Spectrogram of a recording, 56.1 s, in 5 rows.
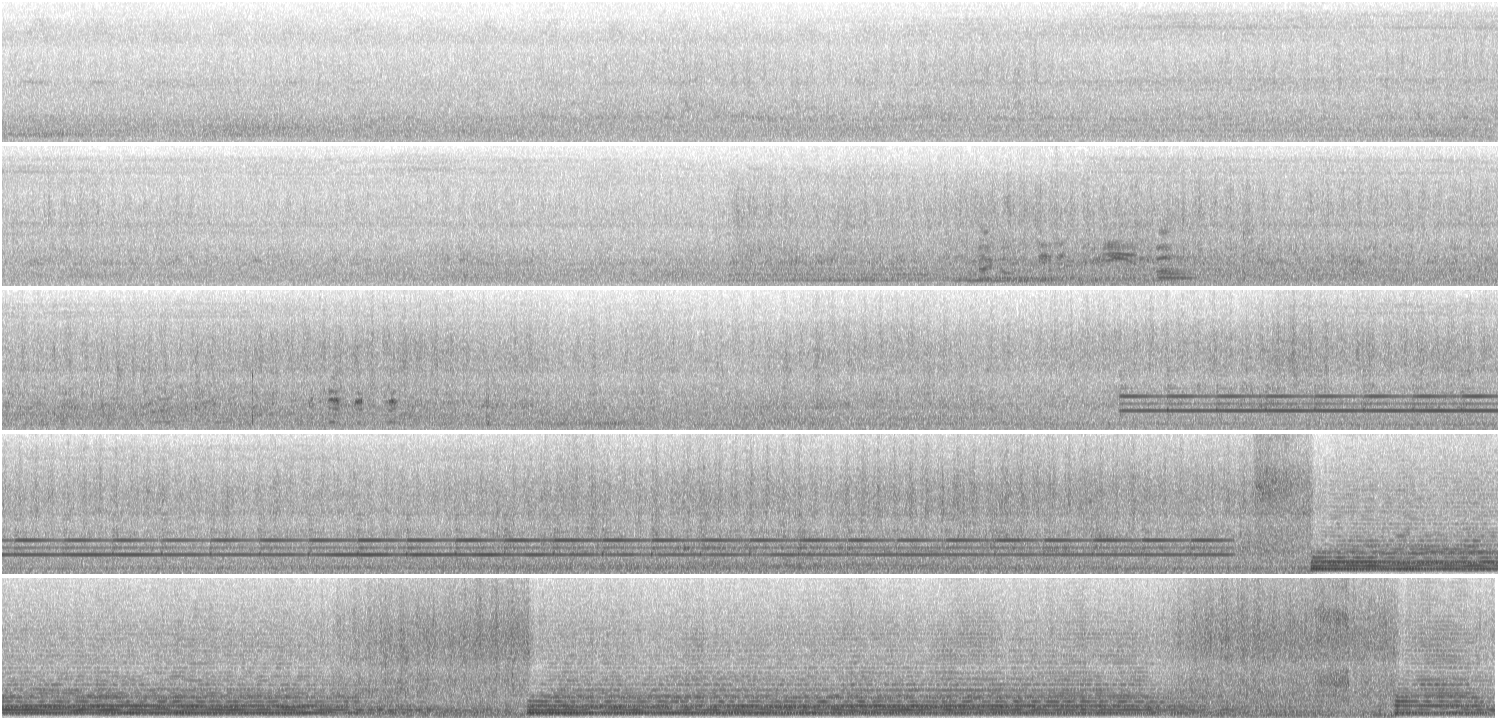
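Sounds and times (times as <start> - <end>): diesel locomotive passing: 0.0 - 56.0
wheels clattering on rails: 2.3 - 43.6, 46.8 - 50.0, 50.6 - 56.0
locomotive air horn blasts: 16.6 - 19.0, 43.4 - 53.8, 55.3 - 56.0
high-pitched squeal: 27.8 - 43.5.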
